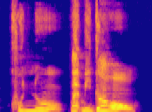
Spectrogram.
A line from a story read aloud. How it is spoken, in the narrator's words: Pete begged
